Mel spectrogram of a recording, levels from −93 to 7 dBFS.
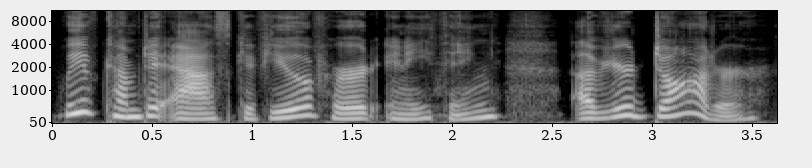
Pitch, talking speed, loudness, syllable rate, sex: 200 Hz, 215 wpm, -19 LUFS, 5.0 syllables/s, female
